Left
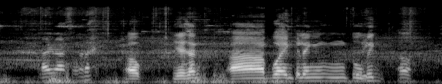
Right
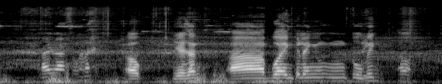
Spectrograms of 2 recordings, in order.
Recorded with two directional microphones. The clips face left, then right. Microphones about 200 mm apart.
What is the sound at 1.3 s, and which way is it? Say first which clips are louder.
Speech: left 2 dB; 30° left (ahead or behind).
